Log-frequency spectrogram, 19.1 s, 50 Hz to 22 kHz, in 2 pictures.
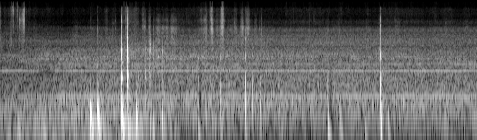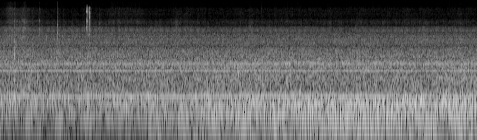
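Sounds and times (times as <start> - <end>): electrical hum: 0.0 - 19.0
sharp clicks and knocks: 1.8 - 3.4.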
